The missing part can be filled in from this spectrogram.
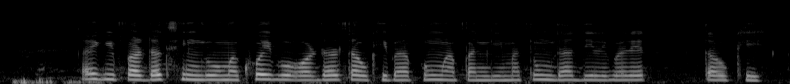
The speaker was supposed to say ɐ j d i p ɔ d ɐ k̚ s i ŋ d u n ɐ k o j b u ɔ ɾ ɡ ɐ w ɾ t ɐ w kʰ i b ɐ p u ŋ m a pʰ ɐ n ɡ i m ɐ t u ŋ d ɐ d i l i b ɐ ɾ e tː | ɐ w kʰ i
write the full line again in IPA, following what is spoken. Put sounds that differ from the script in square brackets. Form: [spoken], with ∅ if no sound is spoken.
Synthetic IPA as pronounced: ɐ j [ɡ] i p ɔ d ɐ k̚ s i ŋ d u [m] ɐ [kʰ] o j b u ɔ ɾ [d] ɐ [∅] ɾ t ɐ w kʰ i b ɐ p u ŋ m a [p] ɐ n ɡ i m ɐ t u ŋ d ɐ d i l i b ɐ ɾ e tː | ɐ w kʰ i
